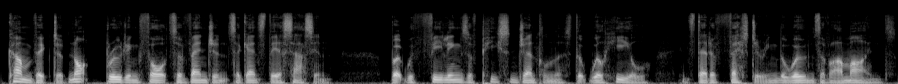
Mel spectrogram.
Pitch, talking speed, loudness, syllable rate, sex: 90 Hz, 185 wpm, -21 LUFS, 5.4 syllables/s, male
